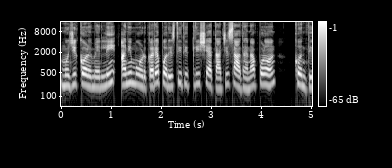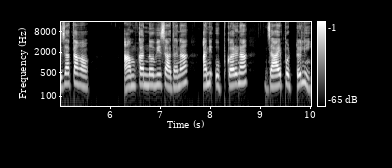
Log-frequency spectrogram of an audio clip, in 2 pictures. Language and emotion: Goan Konkani, sad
